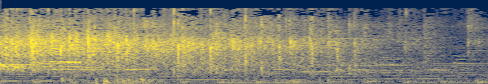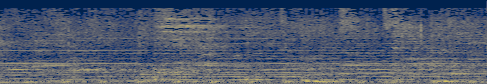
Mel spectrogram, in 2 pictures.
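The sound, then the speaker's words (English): An audience at a church service applauds the children's church facilitators. The clapping is dense and loud at first, then gradually thins and fades to a softer patter with a low murmur of the crowd underneath. “Let's give a big round of applause to our amazing children's church facilitators.”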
